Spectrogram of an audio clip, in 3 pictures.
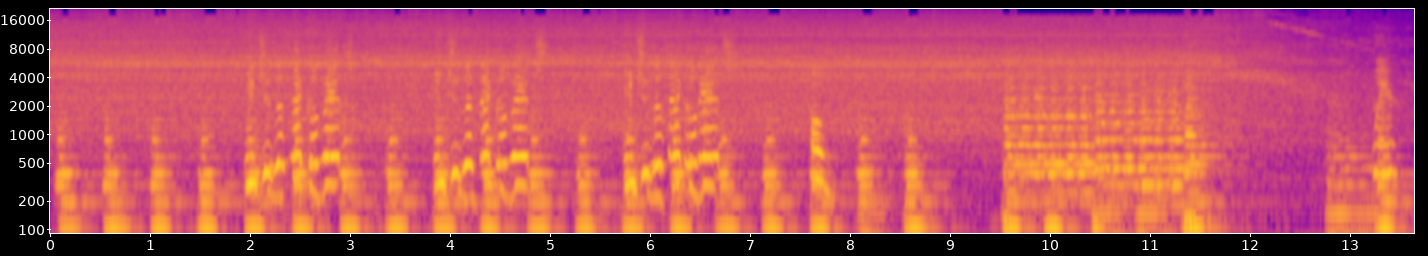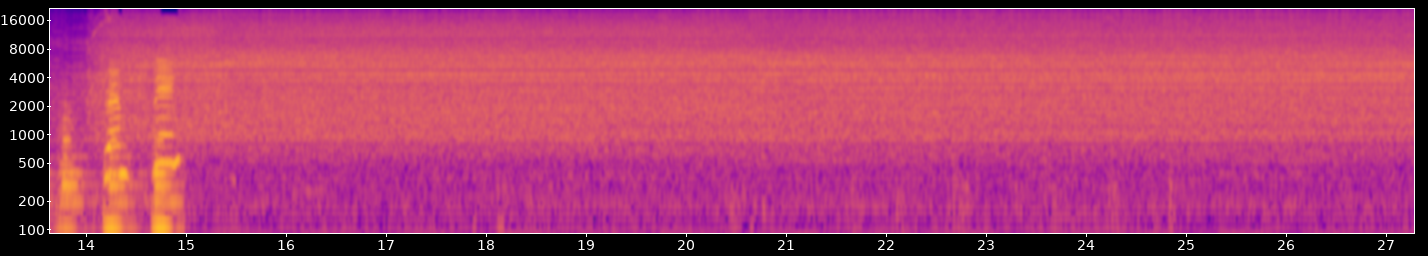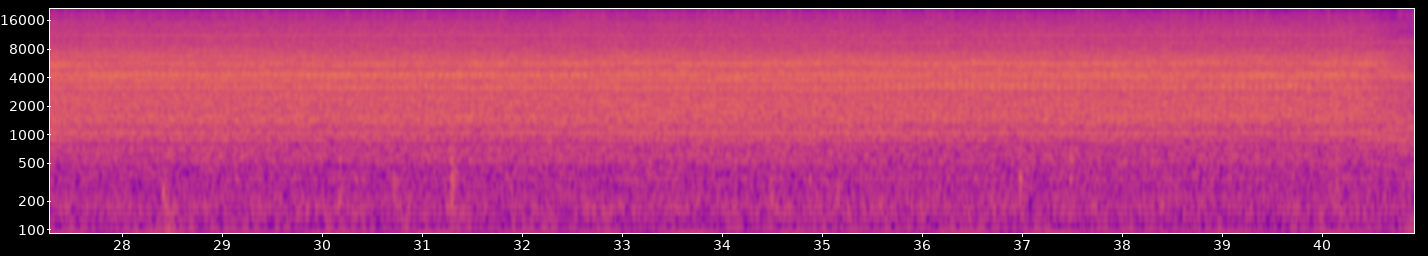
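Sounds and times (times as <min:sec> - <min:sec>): spraying hiss: 0:00.0 - 0:12.1.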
